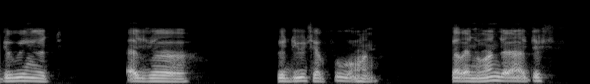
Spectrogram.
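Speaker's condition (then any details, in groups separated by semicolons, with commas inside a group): Spinal muscular atrophy type 2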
